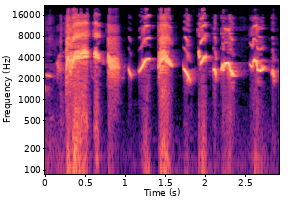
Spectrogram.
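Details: Rich song of an Oriental magpie-robin: rapid harsh rasping notes alternating with clear, bending whistles and quick trills, delivered densely and without pause.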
